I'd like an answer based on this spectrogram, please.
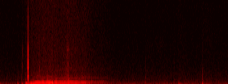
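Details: Titus the cat snoring in sleep: a single drawn-out, low buzzing snore lasting over a second, fading into soft breathing, preceded by a sharp click.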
